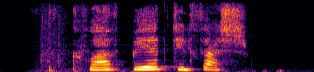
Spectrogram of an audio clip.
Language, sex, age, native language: Icelandic, male, 9, Icelandic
